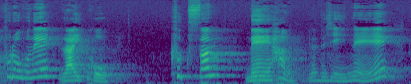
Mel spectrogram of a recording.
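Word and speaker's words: 黒船来航: 이게 일본어 발음이에요. 쿠로후네, 라이코.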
